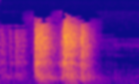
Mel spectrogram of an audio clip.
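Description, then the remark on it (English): A heavy door is dragged open with a short burst of scraping and creaking that swells twice before settling into quiet. “This thing gets heavier every week. Door's not that heavy”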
